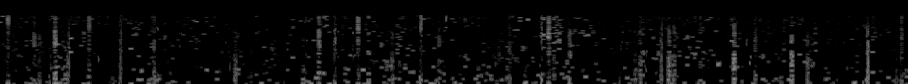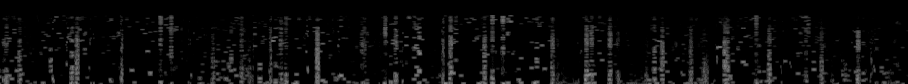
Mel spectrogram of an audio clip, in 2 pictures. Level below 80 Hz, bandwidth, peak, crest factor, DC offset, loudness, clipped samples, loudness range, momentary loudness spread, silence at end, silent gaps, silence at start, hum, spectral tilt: -52 dBFS; 11 kHz; -16 dBFS; 26 dB; under 0.1%; -40 LUFS; under 0.1%; 4 LU; 12 LU; 0.05 s; 8.18-8.23 s; 0 s; none; -2 dB/octave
